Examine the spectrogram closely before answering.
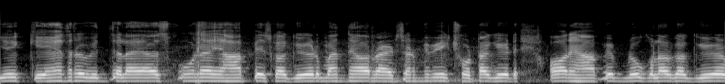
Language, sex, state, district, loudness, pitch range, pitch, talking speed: Hindi, male, Chandigarh, Chandigarh, -14 LUFS, 155-160 Hz, 155 Hz, 230 wpm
